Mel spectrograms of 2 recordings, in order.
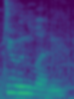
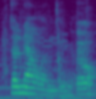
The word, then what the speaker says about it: Dunellen: When you go to Philly, if you say anything about this area, it's Metuchen and Dunlin. Dunellen.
